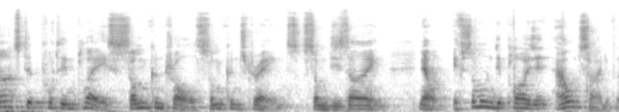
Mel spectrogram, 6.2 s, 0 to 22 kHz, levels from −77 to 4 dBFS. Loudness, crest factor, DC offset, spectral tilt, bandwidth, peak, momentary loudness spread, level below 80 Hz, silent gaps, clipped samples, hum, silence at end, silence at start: -30 LUFS; 18 dB; under 0.1%; -5 dB/octave; 15.5 kHz; -12 dBFS; 4 LU; -50 dBFS; none; under 0.1%; none; 0 s; 0 s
